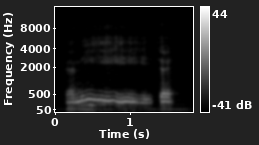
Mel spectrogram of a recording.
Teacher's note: The accent is very important in Greek words, and the accented syllable is ni.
